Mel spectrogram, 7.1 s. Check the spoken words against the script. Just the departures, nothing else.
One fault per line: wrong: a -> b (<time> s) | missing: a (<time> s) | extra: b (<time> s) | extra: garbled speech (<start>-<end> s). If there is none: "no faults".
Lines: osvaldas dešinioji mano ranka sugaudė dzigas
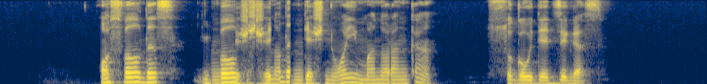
extra: garbled speech (2.1-3.1 s)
